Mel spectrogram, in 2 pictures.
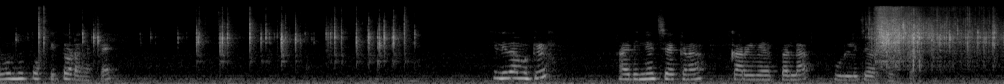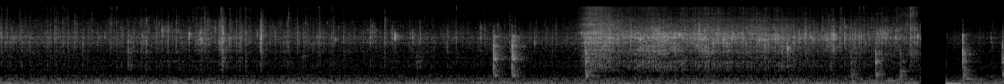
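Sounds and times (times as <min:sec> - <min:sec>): vegetables sizzling in hot oil: 0:08.6 - 0:20.0.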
